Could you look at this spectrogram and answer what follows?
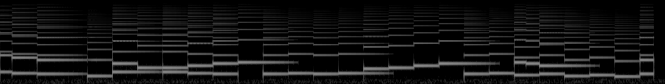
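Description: A video game chiptune melody on two square-wave channels playing together, bright stepped notes in a steady bouncy rhythm, with the two lines moving in harmony and no talking.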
